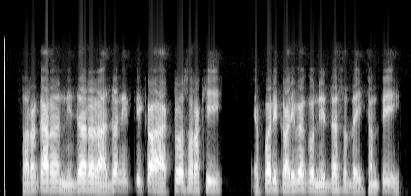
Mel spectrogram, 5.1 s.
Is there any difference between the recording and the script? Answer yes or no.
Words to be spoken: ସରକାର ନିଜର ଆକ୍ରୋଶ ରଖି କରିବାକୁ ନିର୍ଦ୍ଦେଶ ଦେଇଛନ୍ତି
yes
